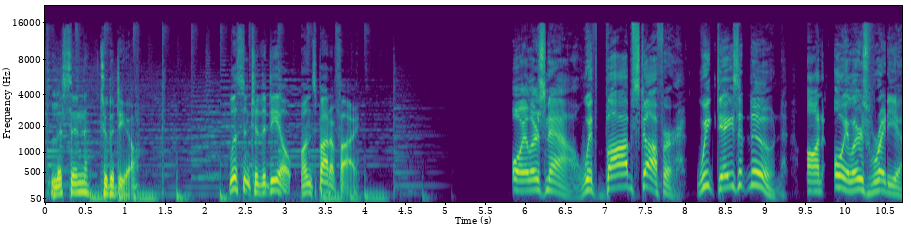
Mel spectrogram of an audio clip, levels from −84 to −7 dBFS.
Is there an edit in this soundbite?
yes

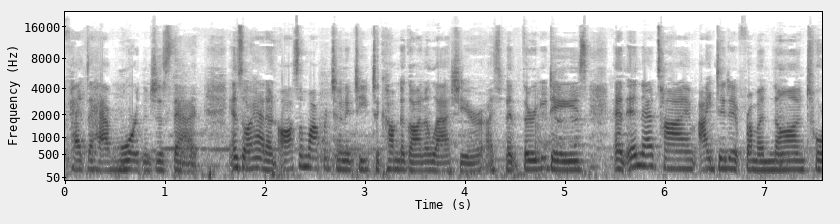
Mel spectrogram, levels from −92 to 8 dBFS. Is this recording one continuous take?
yes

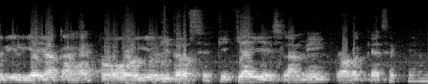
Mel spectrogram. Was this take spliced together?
yes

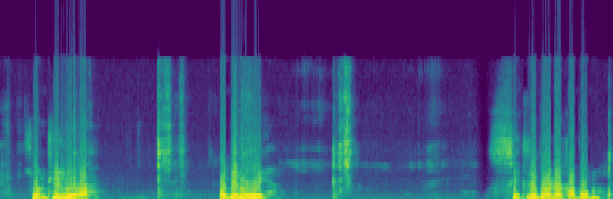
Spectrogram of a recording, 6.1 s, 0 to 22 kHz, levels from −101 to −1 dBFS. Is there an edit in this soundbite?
yes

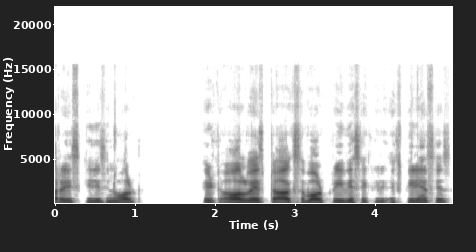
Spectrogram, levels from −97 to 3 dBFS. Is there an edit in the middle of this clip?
no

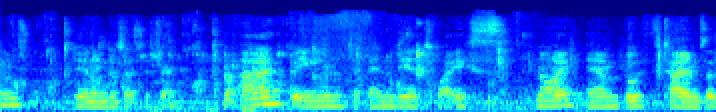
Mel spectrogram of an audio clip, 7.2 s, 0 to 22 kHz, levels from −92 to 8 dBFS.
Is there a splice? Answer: yes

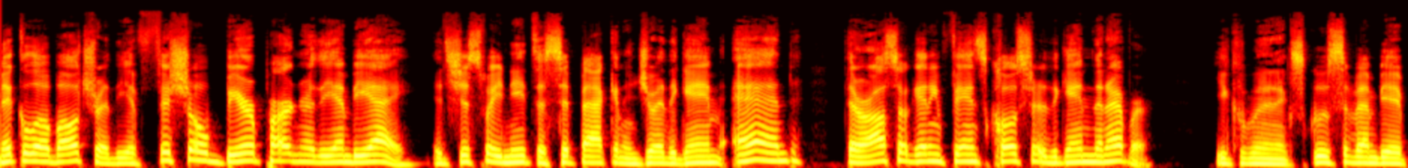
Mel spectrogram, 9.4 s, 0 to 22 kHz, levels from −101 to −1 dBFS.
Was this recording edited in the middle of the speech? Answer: no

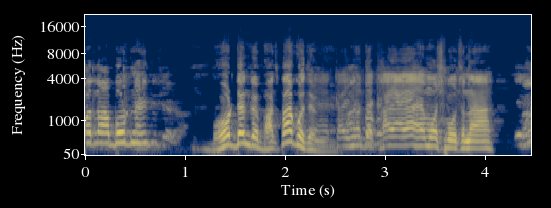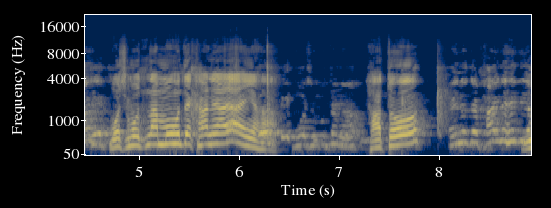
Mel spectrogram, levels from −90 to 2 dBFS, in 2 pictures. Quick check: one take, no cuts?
no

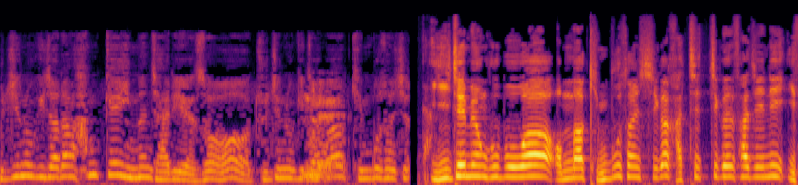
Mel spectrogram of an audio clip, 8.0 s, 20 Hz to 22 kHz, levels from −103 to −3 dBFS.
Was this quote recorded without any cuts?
yes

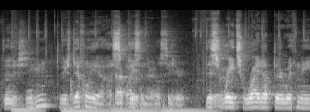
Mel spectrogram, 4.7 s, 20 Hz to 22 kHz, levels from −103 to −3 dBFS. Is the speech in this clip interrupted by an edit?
yes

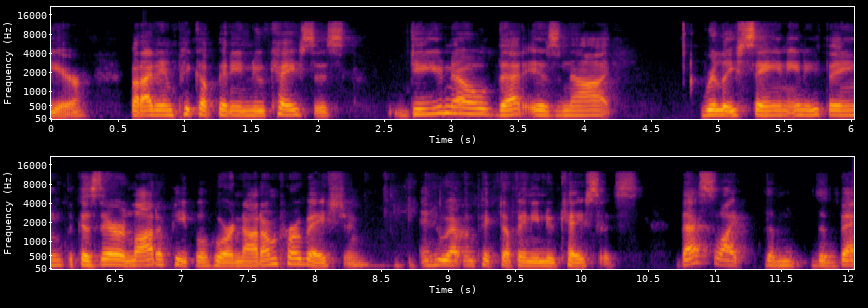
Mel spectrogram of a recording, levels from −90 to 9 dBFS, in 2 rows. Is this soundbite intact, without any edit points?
yes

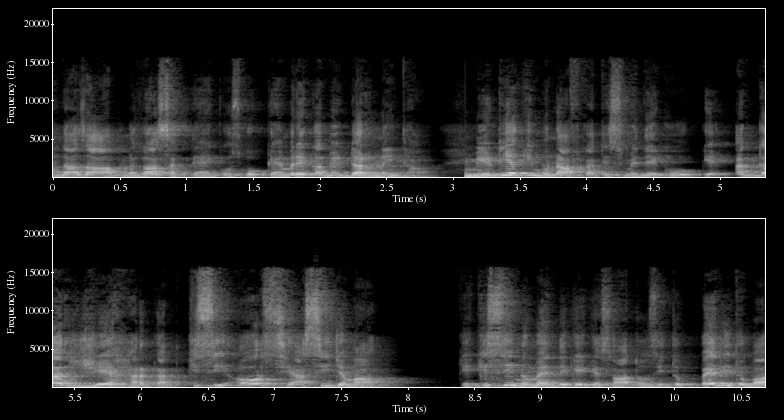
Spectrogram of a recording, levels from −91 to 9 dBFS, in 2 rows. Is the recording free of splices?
no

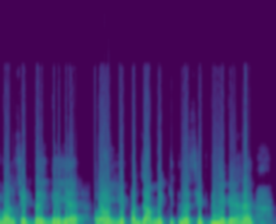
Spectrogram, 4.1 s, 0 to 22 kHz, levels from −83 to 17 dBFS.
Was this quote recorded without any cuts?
no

